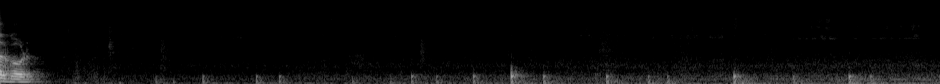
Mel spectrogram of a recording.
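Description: A marker squeaks and taps as it writes on a whiteboard.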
